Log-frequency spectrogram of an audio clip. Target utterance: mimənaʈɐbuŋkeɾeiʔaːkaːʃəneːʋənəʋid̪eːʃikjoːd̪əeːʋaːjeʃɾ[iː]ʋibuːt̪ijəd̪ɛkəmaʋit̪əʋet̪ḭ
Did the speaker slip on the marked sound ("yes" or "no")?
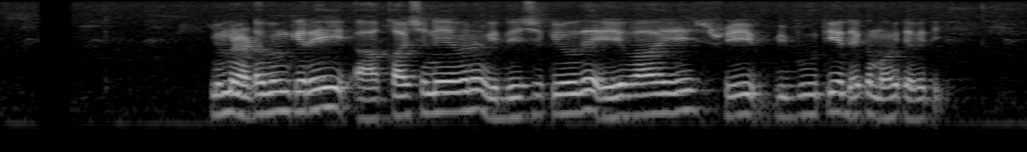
no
